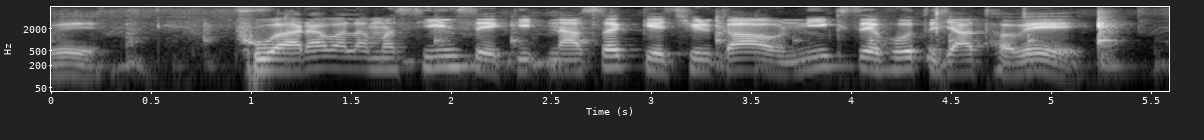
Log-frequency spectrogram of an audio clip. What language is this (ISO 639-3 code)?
bho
